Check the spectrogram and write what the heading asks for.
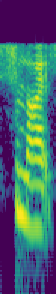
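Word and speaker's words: Senait: It's Sunite.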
